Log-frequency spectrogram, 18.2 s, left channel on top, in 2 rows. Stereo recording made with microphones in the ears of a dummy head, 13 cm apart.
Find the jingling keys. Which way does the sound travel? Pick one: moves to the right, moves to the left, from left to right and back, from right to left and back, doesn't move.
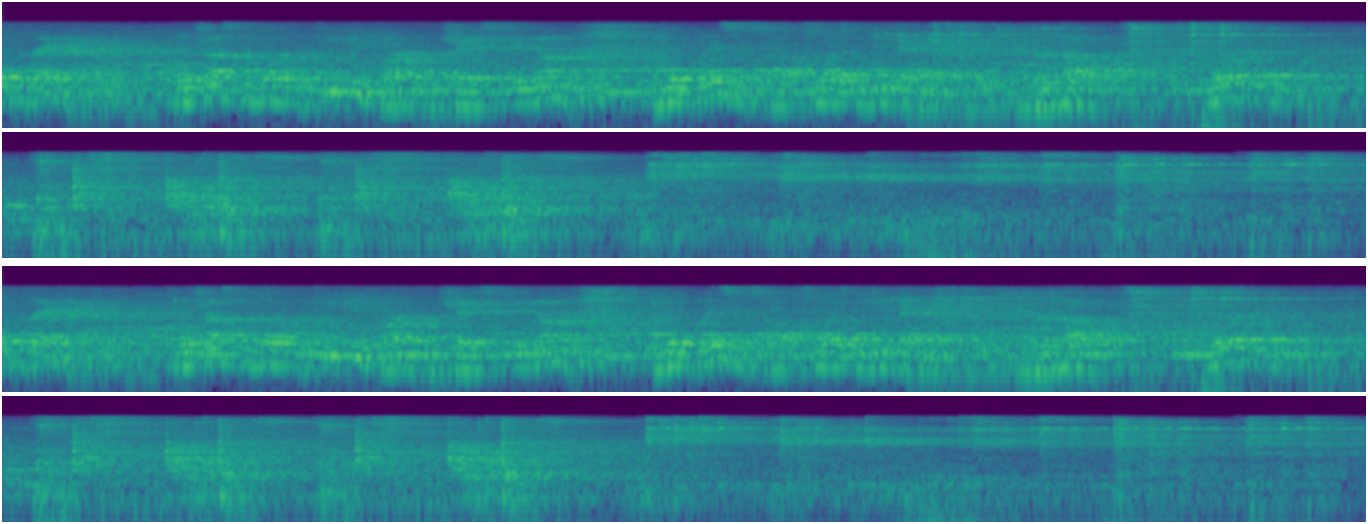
moves to the right.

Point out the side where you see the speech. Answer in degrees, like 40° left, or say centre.
20° right.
